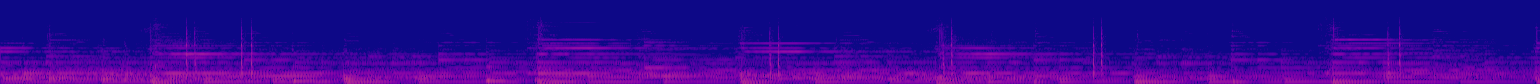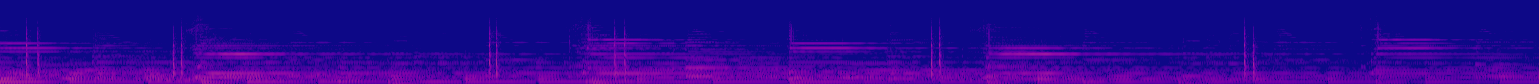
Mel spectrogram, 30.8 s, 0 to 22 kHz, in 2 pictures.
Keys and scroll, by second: 0.8 a, 8.5 b, 10.4 a.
